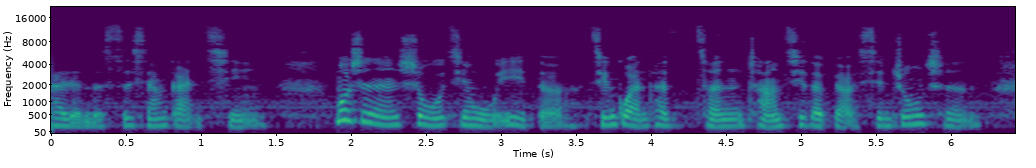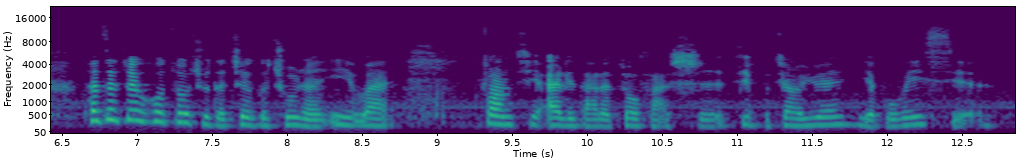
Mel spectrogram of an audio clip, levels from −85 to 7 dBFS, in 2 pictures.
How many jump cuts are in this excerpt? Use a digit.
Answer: 0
